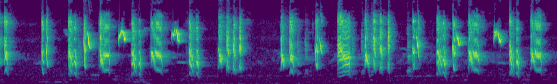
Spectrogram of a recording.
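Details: Long-tailed shrike pouring out a mimicking song with canary and many other birds' phrases: tightly packed twittering notes and warbles in short groups, almost without a break.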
